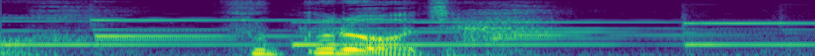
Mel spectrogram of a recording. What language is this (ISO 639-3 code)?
jpn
